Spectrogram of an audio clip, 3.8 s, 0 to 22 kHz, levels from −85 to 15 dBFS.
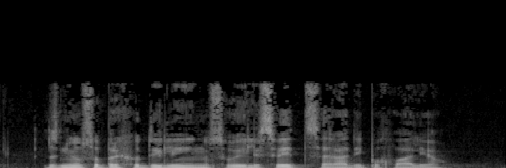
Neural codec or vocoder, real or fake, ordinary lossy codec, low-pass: vocoder, 44.1 kHz, 128 mel bands, Pupu-Vocoder; fake; MP3, 48 kbps; 19.8 kHz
